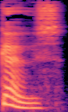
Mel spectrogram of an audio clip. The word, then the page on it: goes: British English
